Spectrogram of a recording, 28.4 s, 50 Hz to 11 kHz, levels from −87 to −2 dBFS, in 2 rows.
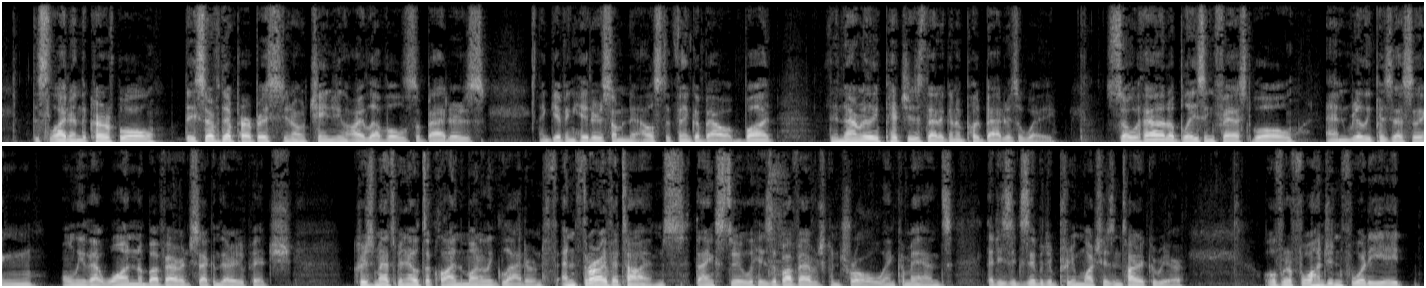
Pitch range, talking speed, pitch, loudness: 110-135 Hz, 175 wpm, 120 Hz, -25 LUFS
